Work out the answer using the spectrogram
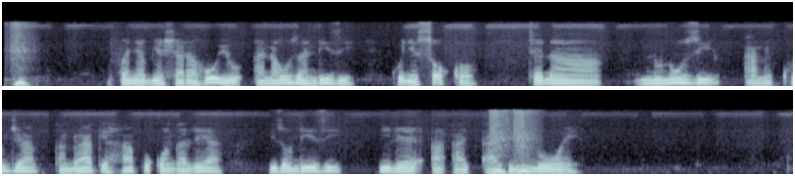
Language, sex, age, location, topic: Swahili, male, 18-24, Kisumu, agriculture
